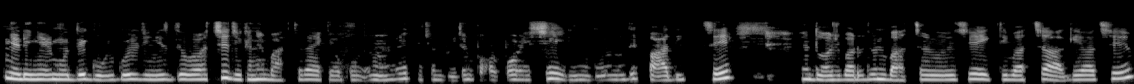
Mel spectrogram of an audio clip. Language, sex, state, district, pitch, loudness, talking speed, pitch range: Bengali, female, West Bengal, North 24 Parganas, 220 Hz, -18 LUFS, 150 wpm, 210-235 Hz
